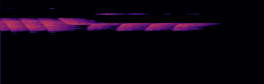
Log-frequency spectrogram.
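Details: Canary singing a short buzzy trill of linked notes that steps slightly downward in pitch, then breaks off into silence.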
